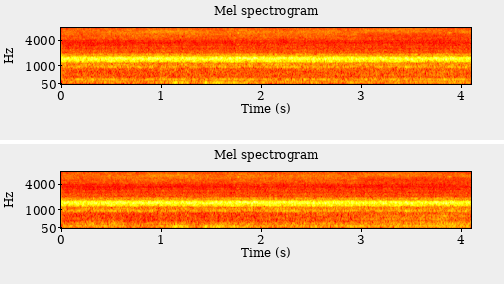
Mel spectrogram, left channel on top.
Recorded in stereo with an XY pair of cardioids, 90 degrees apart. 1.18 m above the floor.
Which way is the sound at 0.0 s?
5° left.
